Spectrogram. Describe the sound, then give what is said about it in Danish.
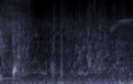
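Stones, with a few small zebra mussels on them, are lifted out of water, with a short splash followed by quiet, scattered drips and trickling over a faint background hum. “Og jeg tager nogle sten op.”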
